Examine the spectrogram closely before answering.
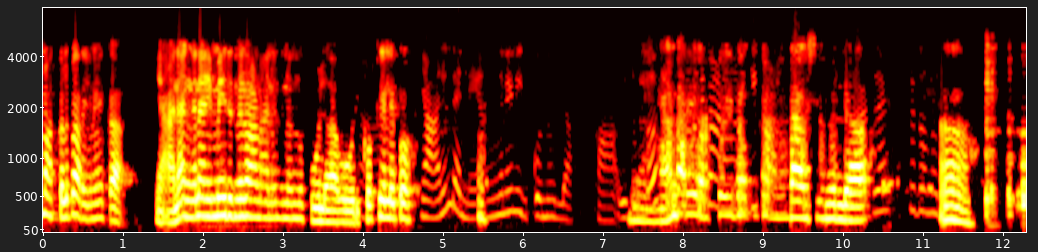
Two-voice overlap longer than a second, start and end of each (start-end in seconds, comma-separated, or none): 8.1-9.3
